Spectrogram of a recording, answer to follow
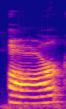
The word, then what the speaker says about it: right: All you hear is R-I-T, but to make it look right, you have to have I-G-H in the middle. So to spell right, it's R-I-G-H-T, right.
